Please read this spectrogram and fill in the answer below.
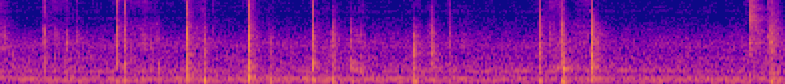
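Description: Light, irregular plastic clicks and taps as a plastic container is tipped and knocked against a plastic tub while chopped red onion is shaken out, over a faint steady hum.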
